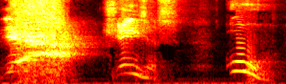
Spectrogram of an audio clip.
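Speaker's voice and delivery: sharp yelp of pain, pitch jumping up. Retold or imitated. Patient yelping at the nurse's cannula, loud pained cry. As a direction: yell out at the needle going in wrong. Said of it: "and I went".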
